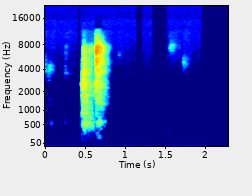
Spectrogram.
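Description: A person's short breathy burst in two quick parts, about half a second in.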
